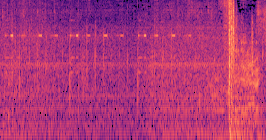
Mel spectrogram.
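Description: An electronic scanner beeps in quick, steady pulses.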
